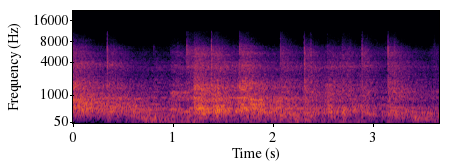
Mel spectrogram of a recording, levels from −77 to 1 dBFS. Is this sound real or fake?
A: fake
